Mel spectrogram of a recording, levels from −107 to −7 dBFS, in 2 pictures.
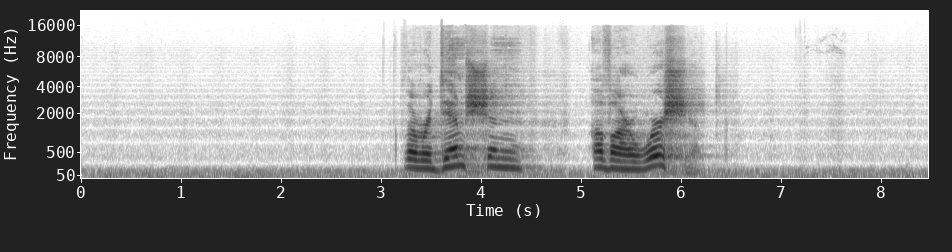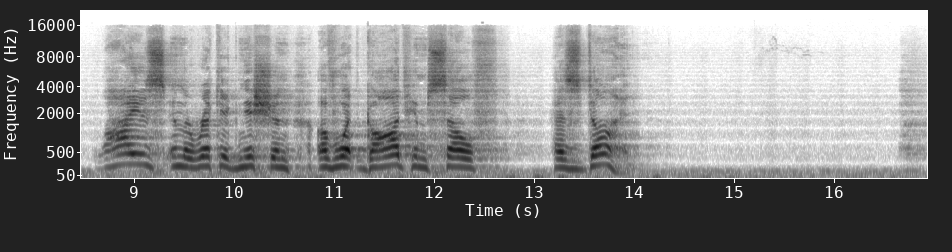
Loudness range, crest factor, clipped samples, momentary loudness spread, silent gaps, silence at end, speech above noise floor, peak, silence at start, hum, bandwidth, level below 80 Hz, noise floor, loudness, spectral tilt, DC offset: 8 LU; 22 dB; under 0.1%; 11 LU; none; 2.7 s; 33 dB; -8 dBFS; 3.25 s; none; 16.5 kHz; -60 dBFS; -59 dBFS; -26 LUFS; -3.5 dB/octave; under 0.1%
